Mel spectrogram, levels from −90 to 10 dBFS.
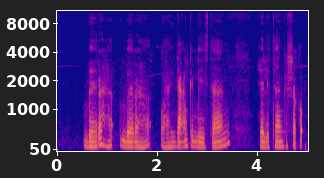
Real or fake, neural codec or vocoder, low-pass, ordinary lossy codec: real; none; none; none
